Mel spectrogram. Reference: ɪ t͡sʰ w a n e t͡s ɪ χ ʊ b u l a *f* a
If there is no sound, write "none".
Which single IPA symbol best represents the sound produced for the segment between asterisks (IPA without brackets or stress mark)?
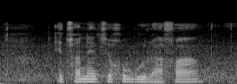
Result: f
